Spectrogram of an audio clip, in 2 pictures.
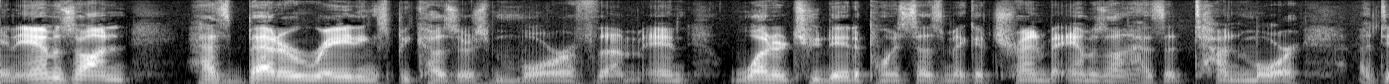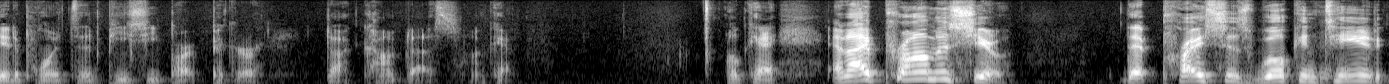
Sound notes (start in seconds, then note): none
